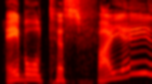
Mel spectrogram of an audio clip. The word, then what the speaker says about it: Abel Tesfaye: The weekend is ditching his long-standing, super popular, well-known brand to become Abel Tesfaye.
